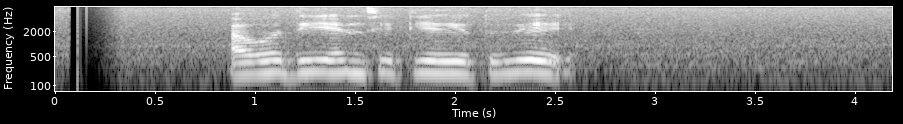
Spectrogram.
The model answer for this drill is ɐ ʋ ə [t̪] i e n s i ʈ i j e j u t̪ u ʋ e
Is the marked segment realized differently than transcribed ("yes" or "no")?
yes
